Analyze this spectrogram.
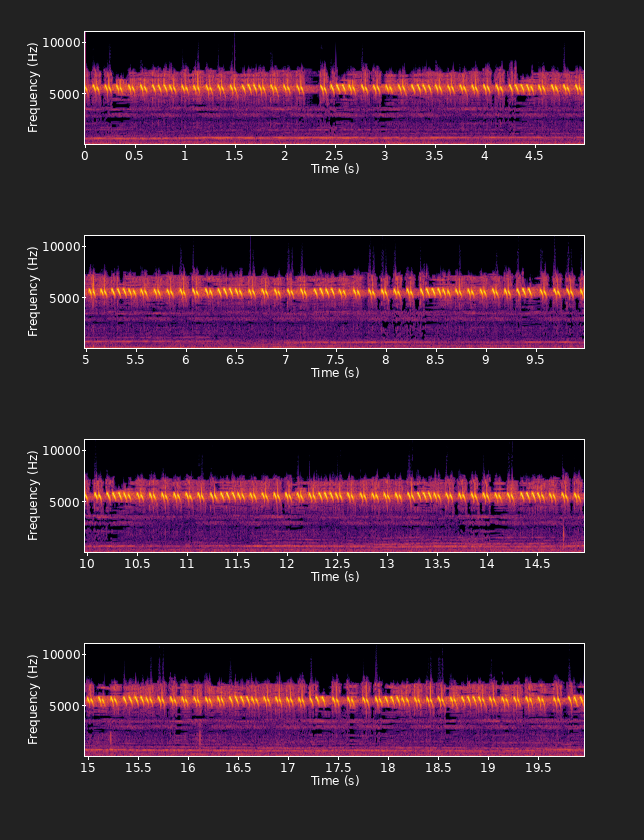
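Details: Jangkrik upo cricket producing a continuous, very high, shrill trill of fast pulses that runs unbroken for twenty seconds. A faint low hum sits beneath it.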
